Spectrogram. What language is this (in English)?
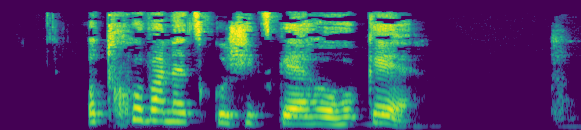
Czech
